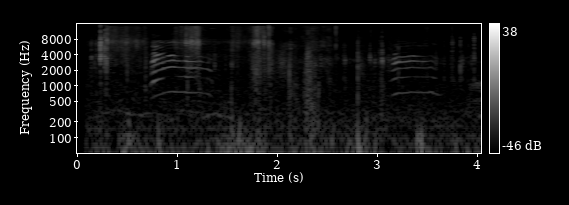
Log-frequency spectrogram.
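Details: Hungry stray cat, male, in front of a local store, meowing before being fed wet food: two clear rising-falling harmonic meows about two seconds apart, with outdoor background noise and faint clicks.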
